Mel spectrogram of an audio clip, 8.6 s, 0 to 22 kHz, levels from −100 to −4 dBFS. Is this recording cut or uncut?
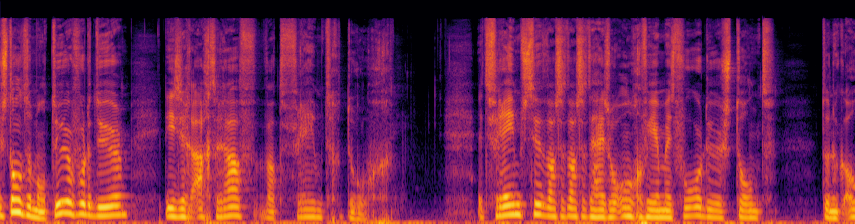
cut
